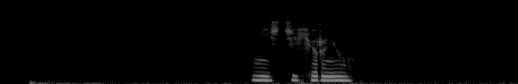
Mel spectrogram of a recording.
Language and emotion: Russian, neutral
